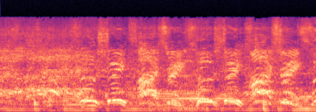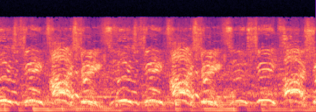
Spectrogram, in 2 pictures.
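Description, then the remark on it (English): A large crowd at a march chants loudly in unison, many voices repeating a short phrase in a steady, driving rhythm over a constant low rumble, with no break for the whole stretch. “Look at the crowd. Wow. There's a lot of them.”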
